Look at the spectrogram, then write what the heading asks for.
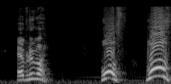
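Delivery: very high-pitched alarmed yell. Narrating the game, a guard spots the wolf and alerts everyone: guard yelling an alarm. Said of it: "And they begin yelling out".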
